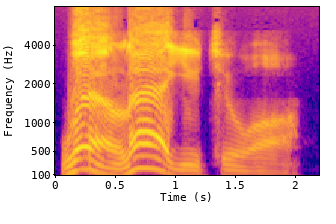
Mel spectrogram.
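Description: A man's voice: medium pitch, sing-song, measured pace, no room sound, studio quality, voice pushed up. A man voicing a jolly, teasing old man in an audiobook, with a hearty, folksy manner. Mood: hearty greeting. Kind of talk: audiobook character voice.

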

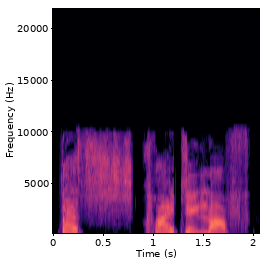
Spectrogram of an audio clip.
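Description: Man putting on a high-pitched fussy woman shopkeeper. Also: sing-song, a little slow, bright, forceful tone, dry recording, clean studio sound, full character voice. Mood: anxious scolding. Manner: fluttery, hasty, motherly. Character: fussy, flustered middle-aged female shopkeeper, anxiously scolding.

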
